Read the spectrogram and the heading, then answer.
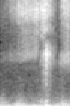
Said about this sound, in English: Sorry about the noise. The guy's waxing his board.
